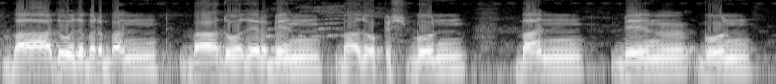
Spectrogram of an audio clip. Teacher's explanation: با کو پڑھیں گے دونوں ہونٹوں کے تاری حصے کو ملاتے ہوئے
